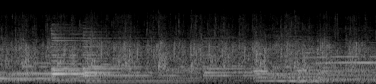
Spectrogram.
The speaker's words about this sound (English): Go ahead and give him a hand clap of praise for what he's going to be doing there.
